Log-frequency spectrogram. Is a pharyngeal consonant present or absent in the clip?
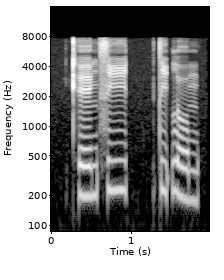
absent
